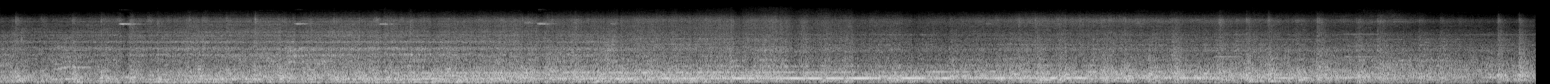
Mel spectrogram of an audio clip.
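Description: JR Central 311 series electric multiple-unit train running along the platform track, its wheels clattering on the rails. A steady squealing tone joins in about six seconds in and fades out near twelve seconds. The sound cuts off suddenly at the very end.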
